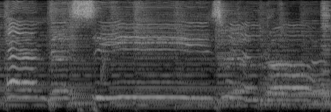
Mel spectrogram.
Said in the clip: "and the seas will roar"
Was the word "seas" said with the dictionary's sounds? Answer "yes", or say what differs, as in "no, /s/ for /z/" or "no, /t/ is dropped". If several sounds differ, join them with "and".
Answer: yes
